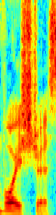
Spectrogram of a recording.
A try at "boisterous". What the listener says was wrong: boisterous. It's not a V. It's a B.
